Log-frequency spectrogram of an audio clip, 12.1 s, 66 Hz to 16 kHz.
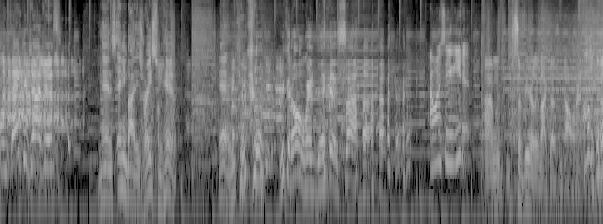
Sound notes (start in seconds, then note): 1.7 judges laughing; 7.7 laughs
